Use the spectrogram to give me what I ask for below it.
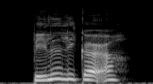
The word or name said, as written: billedliggøre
